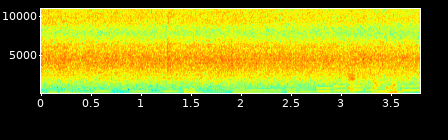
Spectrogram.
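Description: Carrots, beans and green chillies fry in a pan with salt for egg pulao, giving a steady, close sizzle. Clear melodic tones play over it, and a few stirring scrapes come near the end.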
